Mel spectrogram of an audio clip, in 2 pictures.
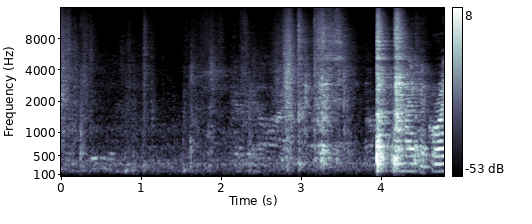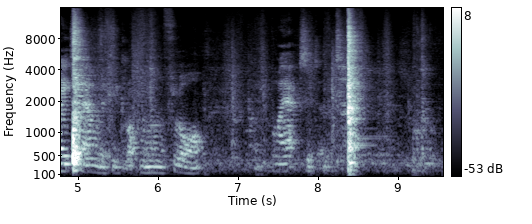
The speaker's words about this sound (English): Oh, I've got to put these dog bowls away. Excuse the big clatter now. Four stainless steel dog bowls.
